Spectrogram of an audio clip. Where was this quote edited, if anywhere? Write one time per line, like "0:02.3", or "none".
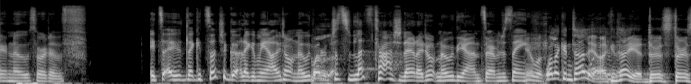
0:03.1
